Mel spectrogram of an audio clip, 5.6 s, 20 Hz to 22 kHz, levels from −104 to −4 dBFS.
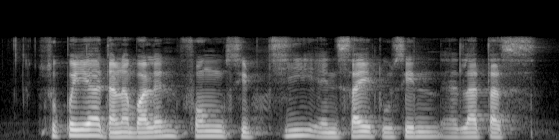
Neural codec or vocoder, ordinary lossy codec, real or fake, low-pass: none; none; real; 7.2 kHz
